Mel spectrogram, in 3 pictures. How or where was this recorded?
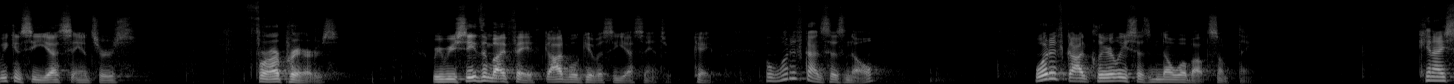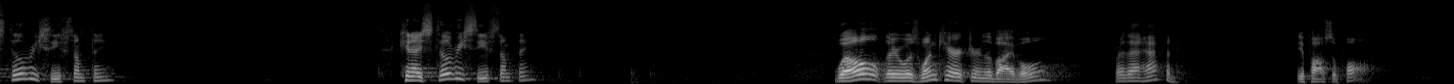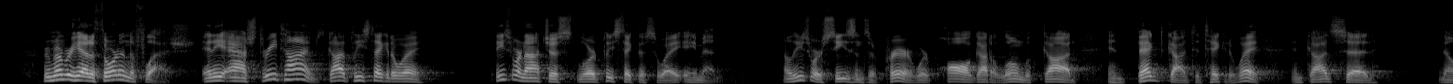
large echoing room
